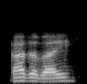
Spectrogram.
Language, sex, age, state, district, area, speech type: Nepali, male, 30-45, West Bengal, Kalimpong, rural, conversation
